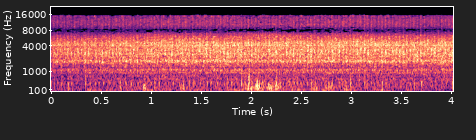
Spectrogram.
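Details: Motorcycle that won't start by the button, with a bad carburettor leaking fuel and a failed starter solenoid: fast, busy idle that never settles to a slow tickover; idle speed far too high.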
